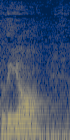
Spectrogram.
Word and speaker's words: Lyons: Lyon in France, spelled L-Y-O-N-S. The S is silent.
